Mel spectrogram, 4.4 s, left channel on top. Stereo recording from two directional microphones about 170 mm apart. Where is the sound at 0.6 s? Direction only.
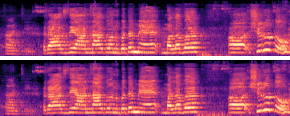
15° left (ahead or behind).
